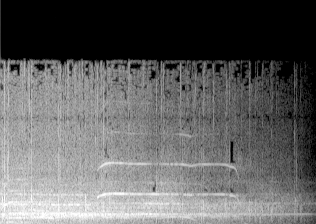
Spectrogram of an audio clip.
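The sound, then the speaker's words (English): A crowd applauds with dense, steady clapping and a few whistles rising above it, then the applause thins and fades away over about four seconds. “Well, let's give a big round of applause to you.”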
